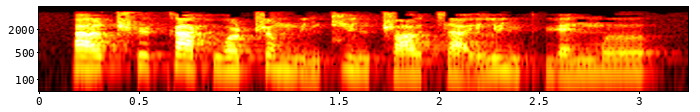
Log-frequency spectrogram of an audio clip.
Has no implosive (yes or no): yes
